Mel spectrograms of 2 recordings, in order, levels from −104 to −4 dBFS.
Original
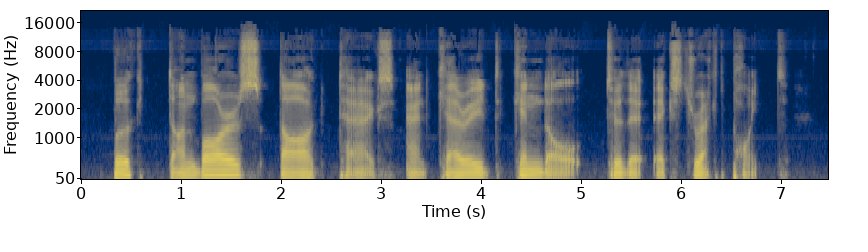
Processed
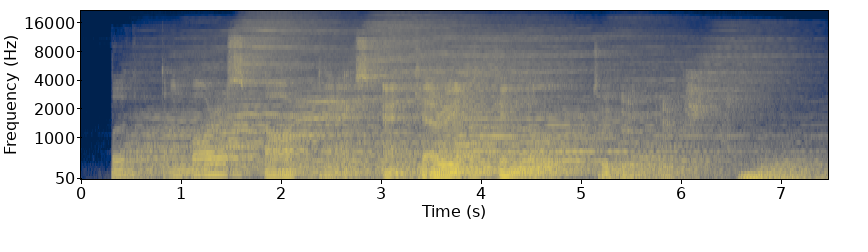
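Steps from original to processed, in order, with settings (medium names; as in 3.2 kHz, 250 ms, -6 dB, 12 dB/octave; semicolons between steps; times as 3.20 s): tape stop on the ending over 2.35 s; Doppler pass-by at 3.22 s, 30 m/s, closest 22 m; pitch-shifted reverb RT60 1.7 s, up +7 st, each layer -2 dB, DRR 2 dB; trim +1 dB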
